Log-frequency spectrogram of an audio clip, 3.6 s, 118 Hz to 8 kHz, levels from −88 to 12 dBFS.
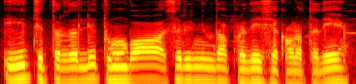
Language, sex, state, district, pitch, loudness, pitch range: Kannada, male, Karnataka, Koppal, 140 Hz, -15 LUFS, 130-145 Hz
